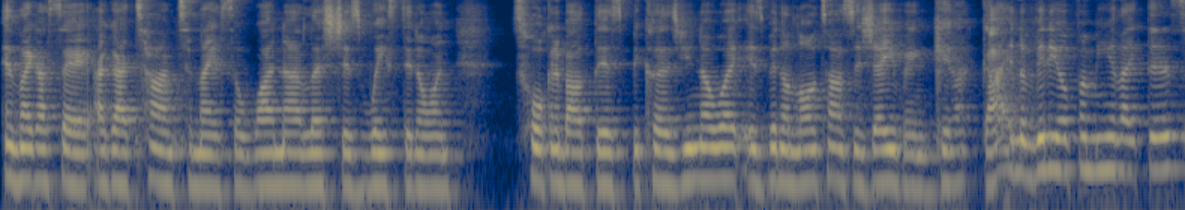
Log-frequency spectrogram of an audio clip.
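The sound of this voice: Her tone dark and mellow, a woman speaks at a low pitch with fairly even intonation. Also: moderate pace.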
